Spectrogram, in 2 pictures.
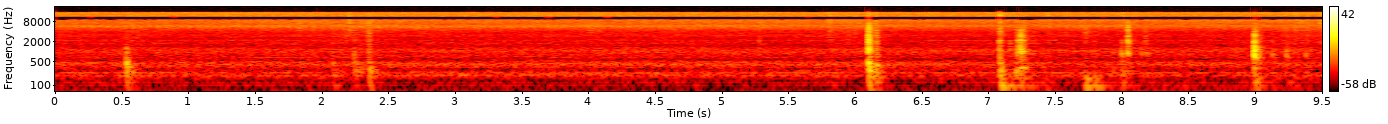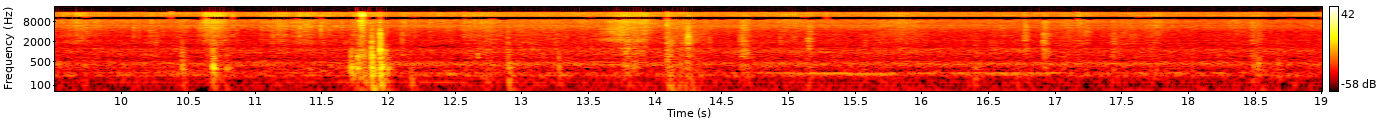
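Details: A Japanese honey bee colony inside a storehouse, disturbed as it is removed; a low steady drone, with bangs and knocks clustered midway and a brief louder humming tone near the end.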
